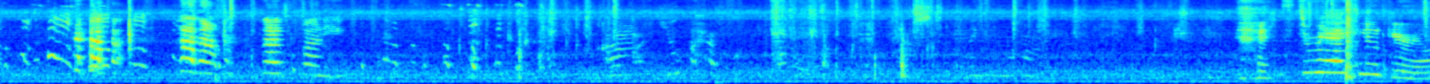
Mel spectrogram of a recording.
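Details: Five-week-old female AKC yellow Labrador puppy, Anabella, indoors: high, wavering whimpers and short yips in bursts near the start and again toward the end, with soft human speech in between and a steady low hum.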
